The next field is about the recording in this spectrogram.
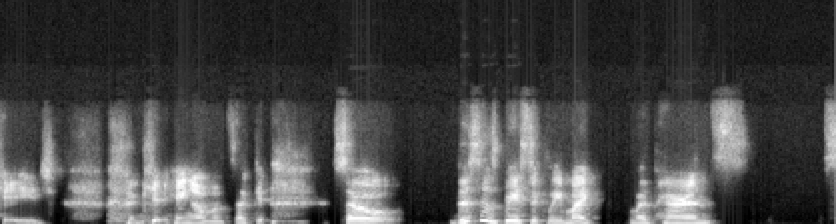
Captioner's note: chuckles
